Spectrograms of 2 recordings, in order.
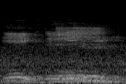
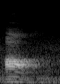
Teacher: When you say e, your throat is much more closed than when you say ah.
